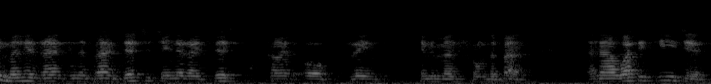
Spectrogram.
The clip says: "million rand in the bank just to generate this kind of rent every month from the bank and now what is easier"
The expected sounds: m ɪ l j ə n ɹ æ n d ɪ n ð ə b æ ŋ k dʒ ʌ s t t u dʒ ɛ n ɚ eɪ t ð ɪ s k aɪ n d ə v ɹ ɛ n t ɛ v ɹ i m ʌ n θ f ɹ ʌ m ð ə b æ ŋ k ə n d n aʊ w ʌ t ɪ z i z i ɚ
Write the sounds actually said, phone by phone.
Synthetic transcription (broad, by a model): m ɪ l j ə n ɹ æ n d ɪ n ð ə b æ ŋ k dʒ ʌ s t t u dʒ ɛ n ɚ eɪ t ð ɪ s k aɪ n d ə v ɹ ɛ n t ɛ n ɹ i m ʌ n t f ɹ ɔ m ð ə b æ ŋ k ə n n aʊ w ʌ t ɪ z i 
